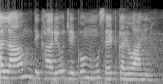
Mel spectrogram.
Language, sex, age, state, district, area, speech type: Sindhi, female, 18-30, Maharashtra, Mumbai Suburban, urban, read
